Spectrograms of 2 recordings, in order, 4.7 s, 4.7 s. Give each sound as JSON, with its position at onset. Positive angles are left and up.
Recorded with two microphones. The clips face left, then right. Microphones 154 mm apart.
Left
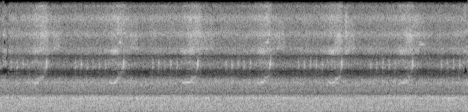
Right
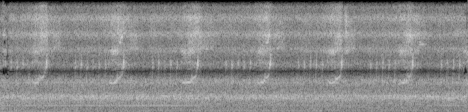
{"t": 0.0, "sound": "running water", "side_deg": 40}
